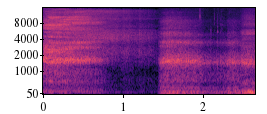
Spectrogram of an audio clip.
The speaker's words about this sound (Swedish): Gud vad jag bara behöver ta ett djupt andetag. Kan vi inte göra det tillsammans? Kan vi inte bara andas?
